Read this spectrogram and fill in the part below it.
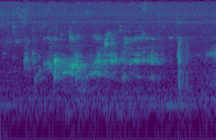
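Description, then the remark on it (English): Tea trickles and splashes into a cup, a quiet, bubbling pour with a few faint drips, heard alone without any talking. “I'm going to pour some tea for this.”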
